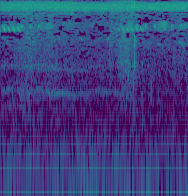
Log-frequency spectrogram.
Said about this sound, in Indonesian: banyak jangkrik bunyi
